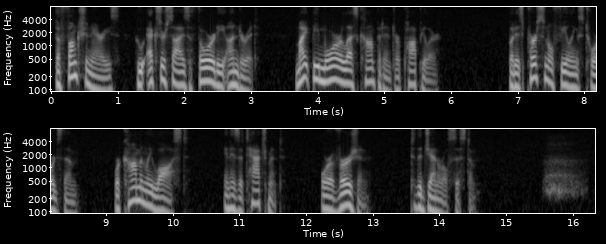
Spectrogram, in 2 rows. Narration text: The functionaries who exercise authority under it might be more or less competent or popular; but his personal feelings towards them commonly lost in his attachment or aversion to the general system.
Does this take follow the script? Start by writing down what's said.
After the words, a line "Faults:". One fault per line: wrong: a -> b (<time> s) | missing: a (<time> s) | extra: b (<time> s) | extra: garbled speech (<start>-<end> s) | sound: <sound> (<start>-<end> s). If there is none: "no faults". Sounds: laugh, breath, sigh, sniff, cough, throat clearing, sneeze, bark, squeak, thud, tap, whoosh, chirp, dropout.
The functionaries who exercise authority under it might be more or less competent or popular; but his personal feelings towards them were commonly lost in his attachment or aversion to the general system.
Faults:
extra: were (9.1 s)
sound: breath (15.5-16.2 s)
